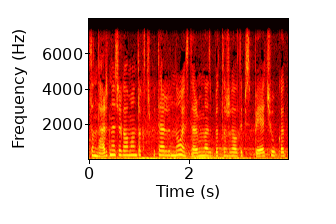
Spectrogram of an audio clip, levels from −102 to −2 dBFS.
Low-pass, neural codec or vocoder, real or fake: 7.2 kHz; none; real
